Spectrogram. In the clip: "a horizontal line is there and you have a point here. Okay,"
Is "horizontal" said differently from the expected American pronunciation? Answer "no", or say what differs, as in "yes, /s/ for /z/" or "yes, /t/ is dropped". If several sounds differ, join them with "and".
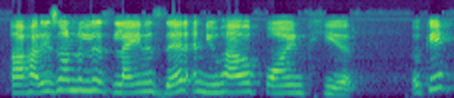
no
